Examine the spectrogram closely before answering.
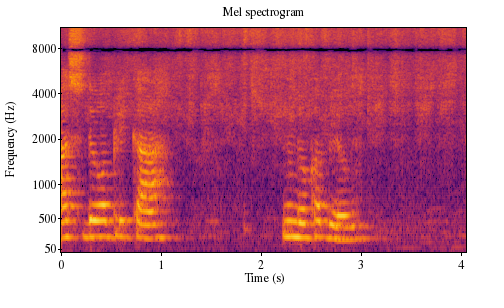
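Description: A young woman speaks briefly and calmly close by.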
